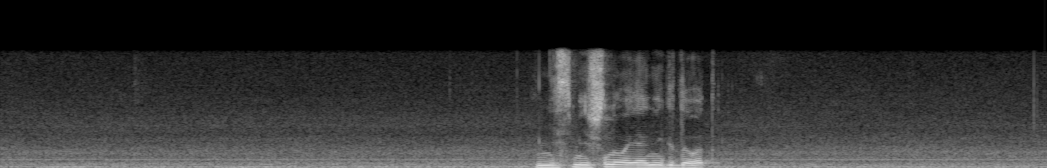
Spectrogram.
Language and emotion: Russian, positive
